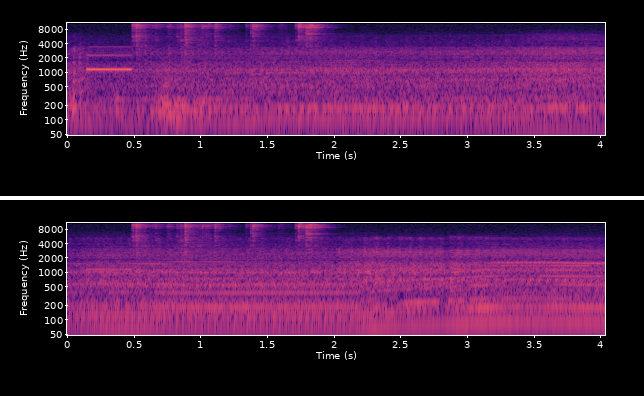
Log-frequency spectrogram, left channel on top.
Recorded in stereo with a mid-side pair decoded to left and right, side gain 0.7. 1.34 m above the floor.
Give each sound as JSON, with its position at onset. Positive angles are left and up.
{"t": 0.5, "sound": "keys jangling", "azimuth_deg": -5, "distance_m": 0.9}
